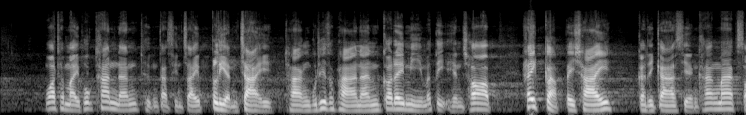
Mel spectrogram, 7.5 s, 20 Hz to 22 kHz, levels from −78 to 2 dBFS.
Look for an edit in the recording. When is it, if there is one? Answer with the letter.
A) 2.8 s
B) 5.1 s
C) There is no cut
A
